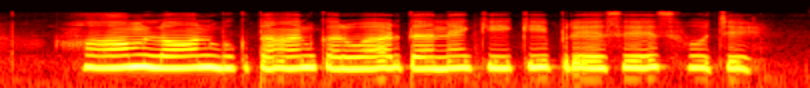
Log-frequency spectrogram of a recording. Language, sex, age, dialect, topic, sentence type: Magahi, female, 18-24, Northeastern/Surjapuri, banking, question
